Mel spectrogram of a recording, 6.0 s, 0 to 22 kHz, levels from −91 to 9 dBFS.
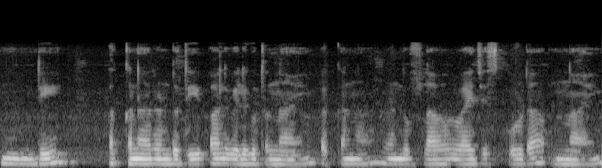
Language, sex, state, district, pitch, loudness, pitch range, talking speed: Telugu, male, Andhra Pradesh, Sri Satya Sai, 115 Hz, -18 LUFS, 110-120 Hz, 110 wpm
